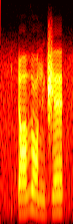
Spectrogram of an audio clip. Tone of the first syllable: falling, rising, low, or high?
rising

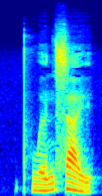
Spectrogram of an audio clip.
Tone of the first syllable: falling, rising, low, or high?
rising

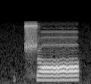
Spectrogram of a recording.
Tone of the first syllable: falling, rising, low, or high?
high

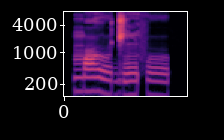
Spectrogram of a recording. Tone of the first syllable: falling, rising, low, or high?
high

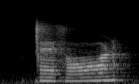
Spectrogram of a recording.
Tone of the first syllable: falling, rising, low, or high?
low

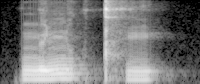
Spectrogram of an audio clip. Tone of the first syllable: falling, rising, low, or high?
rising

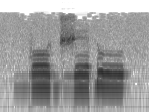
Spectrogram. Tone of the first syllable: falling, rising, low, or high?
low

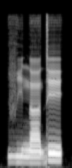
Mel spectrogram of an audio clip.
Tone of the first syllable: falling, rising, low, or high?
low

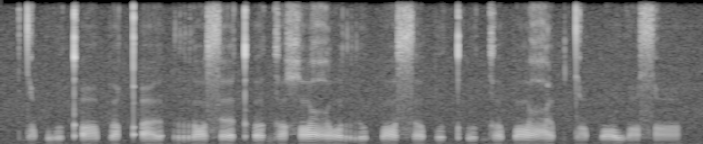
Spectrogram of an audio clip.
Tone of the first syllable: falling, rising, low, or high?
low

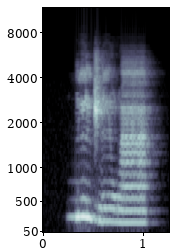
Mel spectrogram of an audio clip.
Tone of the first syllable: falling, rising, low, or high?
high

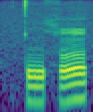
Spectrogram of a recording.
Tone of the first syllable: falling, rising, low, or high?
low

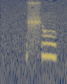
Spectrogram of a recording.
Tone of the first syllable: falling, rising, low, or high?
high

